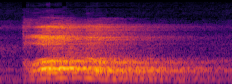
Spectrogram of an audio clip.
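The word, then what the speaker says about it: قدر: karena wa waqaf ya Jadi dibacanya gimana ya Qadr Qadr qadur ada rnya qadur qadur Qadr jadi seperti itu jadi bukan dibaca qad bukan cuma dibaca qad huruf untuk surah al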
